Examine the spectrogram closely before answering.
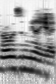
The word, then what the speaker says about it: Rosamilia: books and i'm doing an interview with armand rose amelia did i say it right yes all right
